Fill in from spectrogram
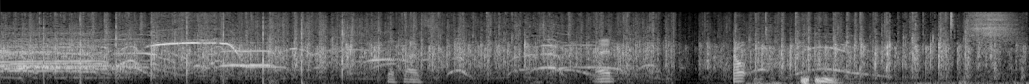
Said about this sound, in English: A pleasure, and it was a delight to be welcomed by such a spontaneous round of applause. They really didn't need any encouragement to do it.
